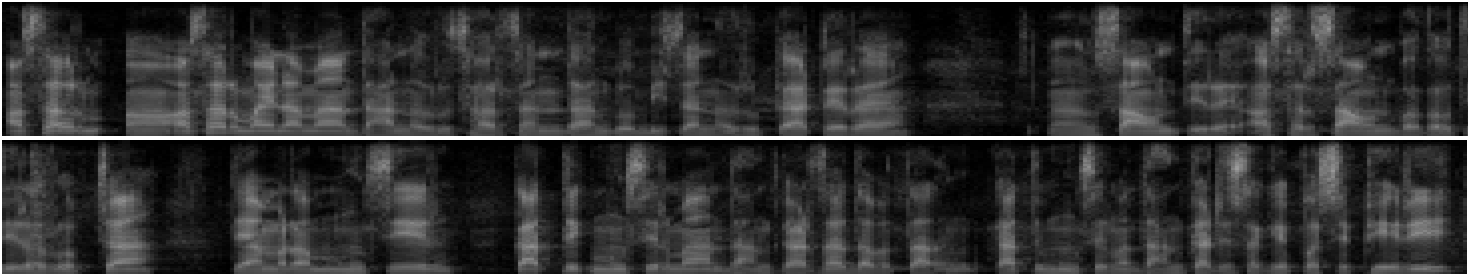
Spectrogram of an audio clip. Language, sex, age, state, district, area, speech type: Nepali, female, 60+, West Bengal, Darjeeling, urban, spontaneous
